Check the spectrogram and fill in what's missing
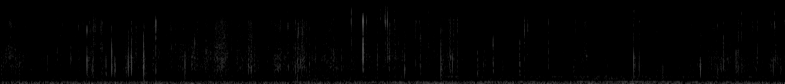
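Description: A wooden drumstick pencil taps and scratches a clear plastic zip-top bag full of multicolored tissue paper squares, which is pressed flat by hand. The result is a dense, quiet stream of bright crinkles and short, sharp ticks, with a steady low hum underneath.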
